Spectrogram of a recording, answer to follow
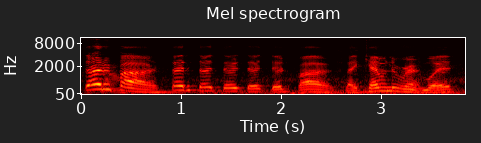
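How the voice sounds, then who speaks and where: A man's voice: on the high side, big pitch swings, fairly quick, a bit bright. A young man in casual, joking chat, playfully repeating phrases for effect, recorded on location. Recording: noisy on-location handheld audio.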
